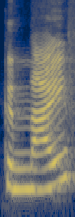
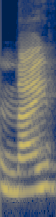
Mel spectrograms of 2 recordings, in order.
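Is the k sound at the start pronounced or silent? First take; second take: pronounced; silent. First: The initial k sound is pronounced. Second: The initial k sound is silent. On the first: The speaker calls it wrong. "इसे नाइफ नहीं बोलते हैं" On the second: The speaker calls it right. "इसे नाइफ बोलते हैं"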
